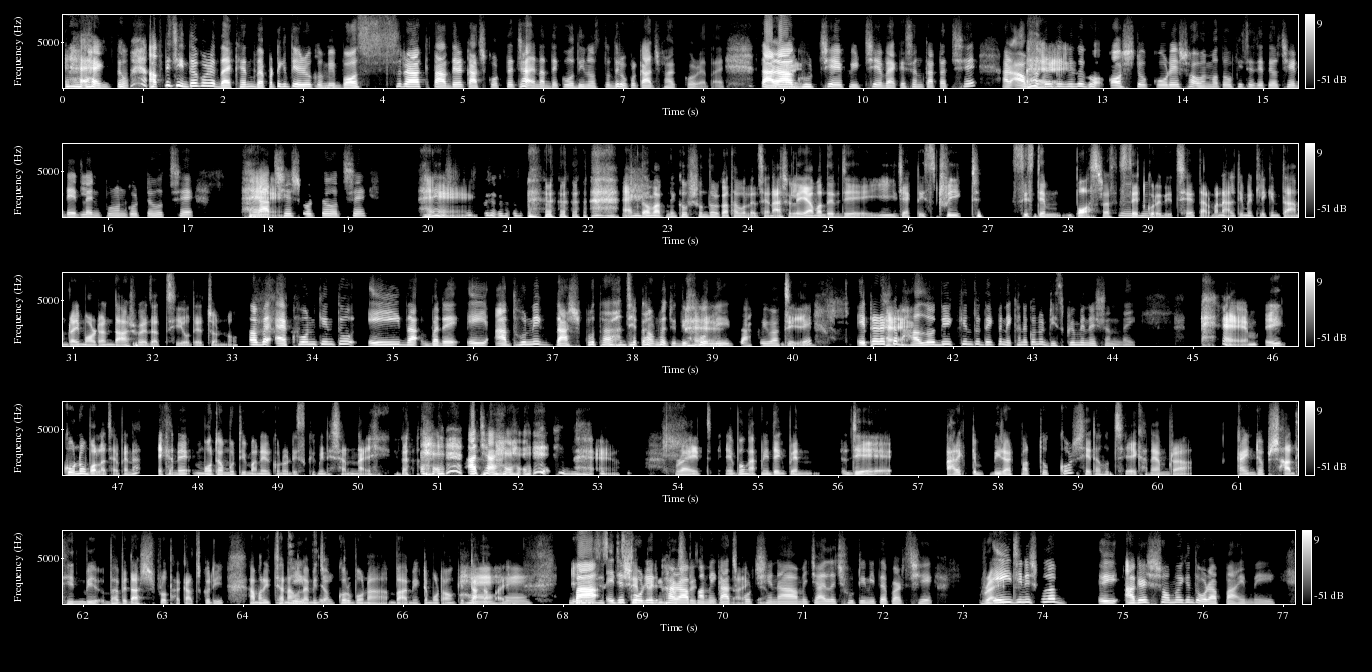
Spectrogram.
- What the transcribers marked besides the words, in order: laughing while speaking: "এ একদম"; chuckle; laugh; inhale; tapping; laughing while speaking: "দাসপ্রথা যেটা, আমরা যদি"; sniff; laughing while speaking: "হ্যাঁ, আচ্ছা। হ্যাঁ, হ্যাঁ, হু, হু"; chuckle; in English: "kind of"
- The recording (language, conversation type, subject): Bengali, unstructured, প্রাচীন সমাজে দাসপ্রথা কেন চালু ছিল?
